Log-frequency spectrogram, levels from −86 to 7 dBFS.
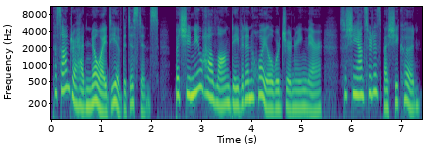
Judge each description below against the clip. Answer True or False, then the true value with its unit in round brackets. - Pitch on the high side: True (220 Hz)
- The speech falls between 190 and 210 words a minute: True (200 wpm)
